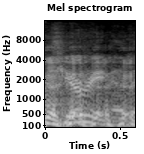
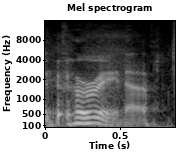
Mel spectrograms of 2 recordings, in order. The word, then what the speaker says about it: Purina: and Purina, which is how they say it. Not Purina, they say Purina.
